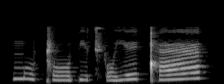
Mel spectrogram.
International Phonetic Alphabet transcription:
m u ǁ oː pʲ ø t͡ʃʼ o j e ǃʰ æ

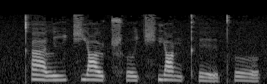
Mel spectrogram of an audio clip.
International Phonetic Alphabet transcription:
kʰ ä˥˩ l i˧˥ t͡ɕ j ɑ˥˩ ʊ̯ ʈ͡ʂʰ ɤ˧˥ t͡ɕʰ j ɑ˥˩ ŋ t̪ʰ ḛ˨˩ ɪ̯ t̪ʰ ɤ˥˩

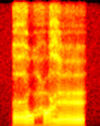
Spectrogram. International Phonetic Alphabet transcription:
ʕ ɔ ɦ ɑ ɣ ɛ

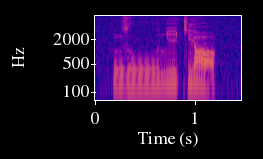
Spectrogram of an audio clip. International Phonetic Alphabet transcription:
n z uː ʎ iː c j ɑ

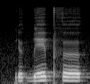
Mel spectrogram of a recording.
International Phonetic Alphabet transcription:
ɾ ʉ ɡ͡b e pʰ ɵ

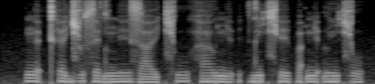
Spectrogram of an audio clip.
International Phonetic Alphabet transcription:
ŋ ɛ˦ ʔ kʰ ɛ˦˨ d͡ʑ u˦˨ s ɛ˦˨ d ũ˦˨ ŋ e˦ ɪ̯ z a˨ ɪ̯ t͡ɕʰ u˦ h a˦ ʊ̯ ɲ ɪ˦ ʔ | d ĩ˦˨ t͡ɕʰ e˦˨ ɪ̯ p ä˦ ʔ ɲ ɛ˦ ʔ l ĩ˦ t͡ɕ o˦˨

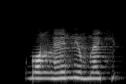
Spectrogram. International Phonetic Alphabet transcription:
ɡ ɔ ɮ ẽ mʲ õ b ɛ̃ ç

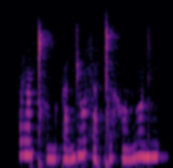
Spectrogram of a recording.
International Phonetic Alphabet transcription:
v ã˥ ǀʰ ʊ˩ ŋ ʊ˥ ɡ a˩ n d͡ʒ ɔ̃˥ s a˩ ɡ͡ǀ ɐ˥ h ɔ̃˩ ŋ ɡ ɔ̃˥ d ĩ˥

